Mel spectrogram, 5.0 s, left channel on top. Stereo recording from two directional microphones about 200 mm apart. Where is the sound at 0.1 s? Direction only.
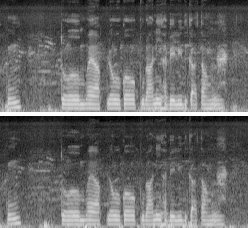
5° right (ahead or behind).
